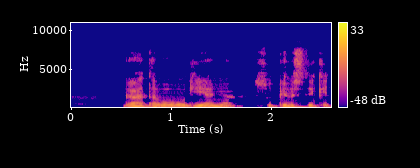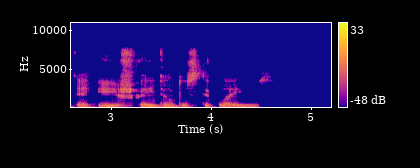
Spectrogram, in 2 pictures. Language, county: Lithuanian, Klaipėda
